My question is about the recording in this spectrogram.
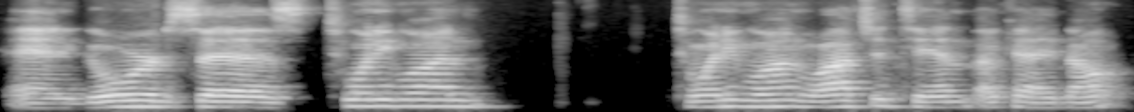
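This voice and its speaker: A man's voice: on the high side, fairly even intonation, slow pace. A man hosting a casual livestream, reading viewer comments aloud and laughing often. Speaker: livestream host.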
